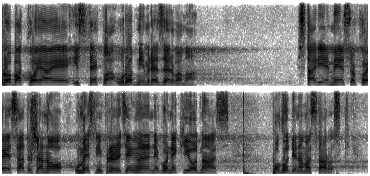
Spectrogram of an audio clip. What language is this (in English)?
Serbian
